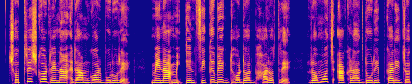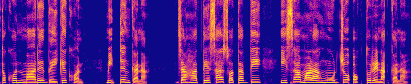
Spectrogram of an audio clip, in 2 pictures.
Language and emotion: Santali, neutral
